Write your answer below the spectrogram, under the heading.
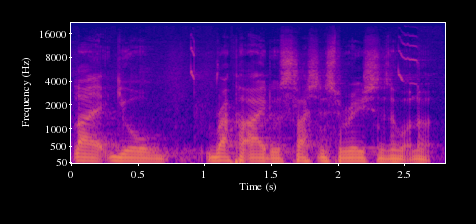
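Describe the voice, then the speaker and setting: Fast-talking young man, mellow. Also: sits low, fairly even intonation. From Ghana. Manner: rambling, trails off with "and whatnot". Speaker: radio co-host. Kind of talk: casual interview chat.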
